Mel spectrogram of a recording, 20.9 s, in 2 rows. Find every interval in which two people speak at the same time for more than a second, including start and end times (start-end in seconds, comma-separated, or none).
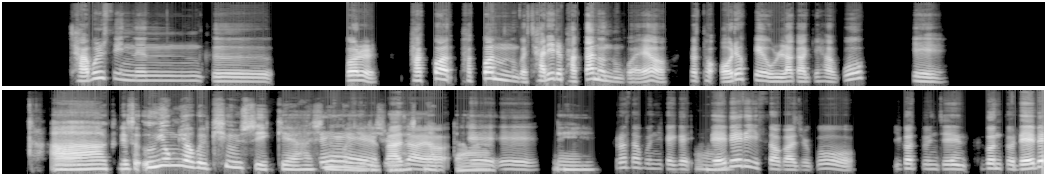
13.6-15.3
